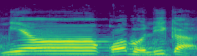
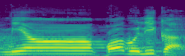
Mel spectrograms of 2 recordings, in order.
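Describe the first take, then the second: The two takes are said the same way.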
